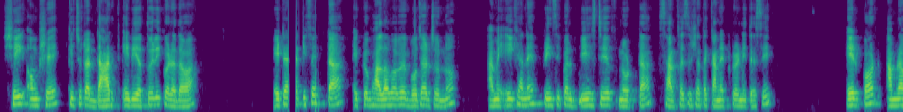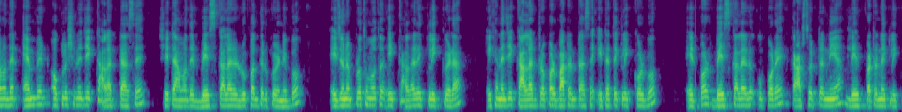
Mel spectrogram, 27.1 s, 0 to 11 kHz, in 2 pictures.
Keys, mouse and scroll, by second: 9.5-10.7 drag, 15.8 click, 17.0 click, 17.4 click, 18.2 Escape, 20.4 Escape, 22.3 click, 26.2 click.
